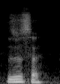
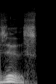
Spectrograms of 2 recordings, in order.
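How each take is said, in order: First: The name is said with two syllables. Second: The name is said with one syllable. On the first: The speaker calls it right. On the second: The speaker calls it wrong. "So I wanted to say Zeus"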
